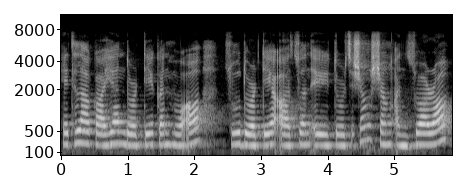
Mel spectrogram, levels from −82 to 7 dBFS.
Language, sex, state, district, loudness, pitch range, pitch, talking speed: Mizo, female, Mizoram, Aizawl, -15 LUFS, 215-235 Hz, 225 Hz, 205 wpm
